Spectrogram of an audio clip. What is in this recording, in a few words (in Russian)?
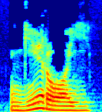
"герой", Russian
